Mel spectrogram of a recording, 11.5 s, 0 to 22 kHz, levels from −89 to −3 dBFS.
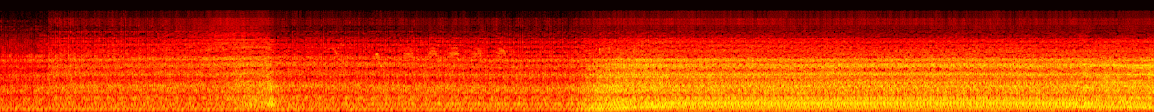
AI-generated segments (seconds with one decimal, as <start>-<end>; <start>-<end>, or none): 10.8-11.5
